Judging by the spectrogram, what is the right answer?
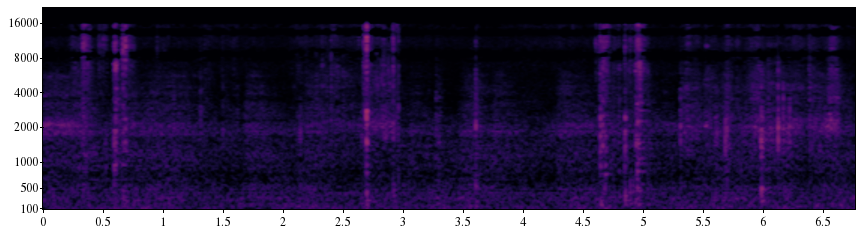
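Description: A few light clicks and taps, scattered over several seconds, as chopped onion and carrot pieces are set into the stainless-steel inner pot of an Instant Pot, over faint room noise.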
